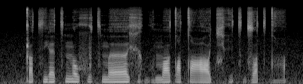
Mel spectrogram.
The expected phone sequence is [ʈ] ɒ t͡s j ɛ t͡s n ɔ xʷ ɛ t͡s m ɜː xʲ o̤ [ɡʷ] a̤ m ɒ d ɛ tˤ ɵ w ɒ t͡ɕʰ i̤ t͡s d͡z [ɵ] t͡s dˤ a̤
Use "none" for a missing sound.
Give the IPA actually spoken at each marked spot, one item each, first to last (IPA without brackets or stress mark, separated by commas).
ʈ, ɡʷ, ɔ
